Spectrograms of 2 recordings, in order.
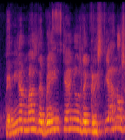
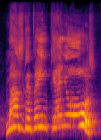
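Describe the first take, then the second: First: Said in the usual way. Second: Higher, very slow, stretching each word; preacher stressing how long they served; slow emphatic repeat. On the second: Acted. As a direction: lean hard on "Más de veinte años" slowly.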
